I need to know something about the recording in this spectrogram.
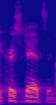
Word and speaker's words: Kristjansen: But do you have the Norwegian pronunciation? You told me to say Kristjansen.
